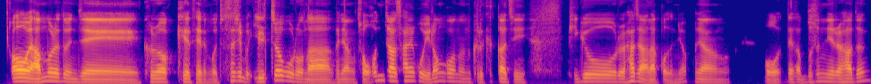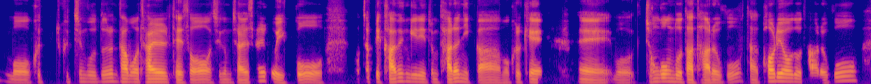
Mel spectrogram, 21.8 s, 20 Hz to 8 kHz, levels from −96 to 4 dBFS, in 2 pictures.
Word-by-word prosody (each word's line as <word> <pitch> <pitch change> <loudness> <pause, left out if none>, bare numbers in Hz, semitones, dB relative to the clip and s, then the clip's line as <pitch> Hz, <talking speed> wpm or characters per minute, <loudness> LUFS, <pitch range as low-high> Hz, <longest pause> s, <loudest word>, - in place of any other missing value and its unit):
어 130 +1 +10
예 - - +11
아무래도 135 +3 +5
인제 100 -4 +5
그렇게 115 0 0
되는 95 0 -1
거죠. 85 -2 -8
사실 155 0 -2
뭐 - - -8
일적으로나 120 - 0
그냥 100 -1 -4
저 - - -1
혼자 155 - +1
살고 150 +1 -2
이런 130 +7 -3
거는 120 -6 -8
그렇게까지 100 -2 -4 0.5
비교를 120 -1 -4
하지 150 -1 +1
않았거든요. 95 +3 -2
그냥 95 -4 -5 0.4
뭐 90 0 -5
내가 105 0 -6
무슨 110 +7 -10
일을 115 -2 -1
하든 135 +8 -2
뭐 95 -4 -4
그 - - -11 0.3
그 - - -17
친구들은 120 +1 -6
다 115 -2 +3
뭐 110 -1 -2
잘 110 0 +4
돼서 95 +1 -1
지금 100 0 -10
잘 90 -1 -1
살고 150 +7 -3
있고 90 +1 -3 0.4
어차피 - - -3
가는 130 +5 +2
길이 120 -4 -1
좀 105 - -12
다르니까 95 -7 +1
뭐 90 0 -12
그렇게 100 -1 +1 0.5
예, 95 -3 +1
뭐 90 -2 -9
전공도 125 -2 -1
다 95 -3 +5
다르고 95 +8 -2
다 95 -3 -5
커리어도 130 +2 +2
다르고 140 - -6
110 Hz, 310 characters per minute, -25 LUFS, 95-125 Hz, 0.5 s, 예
